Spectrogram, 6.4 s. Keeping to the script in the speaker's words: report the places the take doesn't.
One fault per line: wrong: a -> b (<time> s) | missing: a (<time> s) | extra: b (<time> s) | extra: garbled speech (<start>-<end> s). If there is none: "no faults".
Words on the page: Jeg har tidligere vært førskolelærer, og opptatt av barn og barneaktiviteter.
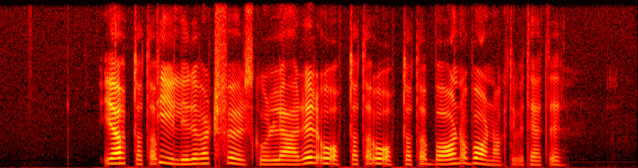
wrong: har -> opptatt (1.2 s)
extra: og opptatt (3.8 s)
